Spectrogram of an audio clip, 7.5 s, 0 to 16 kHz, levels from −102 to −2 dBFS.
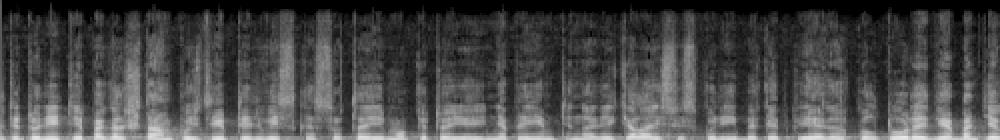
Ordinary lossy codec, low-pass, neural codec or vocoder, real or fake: AAC, 96 kbps; 14.4 kHz; vocoder, 44.1 kHz, 128 mel bands, Pupu-Vocoder; fake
